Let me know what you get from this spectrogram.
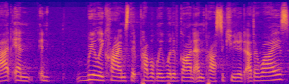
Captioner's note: none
